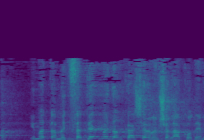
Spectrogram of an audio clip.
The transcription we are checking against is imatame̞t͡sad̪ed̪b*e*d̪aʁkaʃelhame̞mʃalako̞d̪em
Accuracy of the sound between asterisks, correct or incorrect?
correct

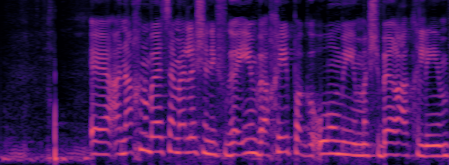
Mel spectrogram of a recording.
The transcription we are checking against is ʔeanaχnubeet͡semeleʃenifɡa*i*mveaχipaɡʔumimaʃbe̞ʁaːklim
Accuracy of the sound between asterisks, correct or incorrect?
correct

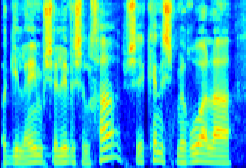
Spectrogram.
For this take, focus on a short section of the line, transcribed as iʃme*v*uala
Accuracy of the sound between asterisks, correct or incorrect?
incorrect: ʁ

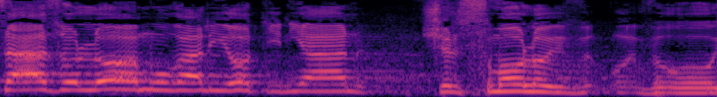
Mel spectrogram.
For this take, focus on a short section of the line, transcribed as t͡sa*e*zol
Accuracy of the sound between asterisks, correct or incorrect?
incorrect: a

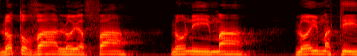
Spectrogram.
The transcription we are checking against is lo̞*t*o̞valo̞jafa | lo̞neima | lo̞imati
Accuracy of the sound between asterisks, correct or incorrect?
correct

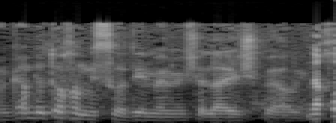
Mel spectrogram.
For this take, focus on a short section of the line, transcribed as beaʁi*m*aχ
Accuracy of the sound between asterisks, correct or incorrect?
incorrect: n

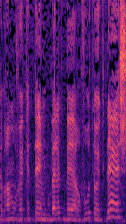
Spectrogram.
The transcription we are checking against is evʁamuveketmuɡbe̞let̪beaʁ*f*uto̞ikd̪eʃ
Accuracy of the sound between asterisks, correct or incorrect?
incorrect: v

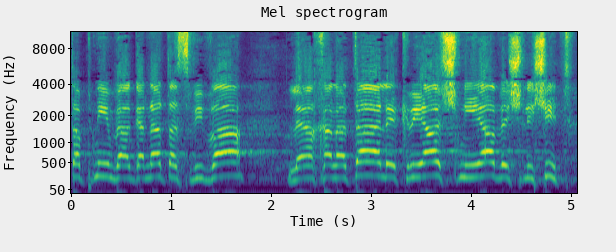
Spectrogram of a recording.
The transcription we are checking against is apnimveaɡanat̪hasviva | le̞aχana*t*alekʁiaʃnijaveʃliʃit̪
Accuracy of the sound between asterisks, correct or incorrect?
correct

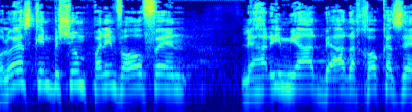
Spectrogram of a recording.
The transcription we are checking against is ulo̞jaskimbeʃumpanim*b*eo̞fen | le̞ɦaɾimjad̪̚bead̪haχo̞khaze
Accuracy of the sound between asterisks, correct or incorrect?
incorrect: v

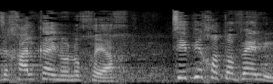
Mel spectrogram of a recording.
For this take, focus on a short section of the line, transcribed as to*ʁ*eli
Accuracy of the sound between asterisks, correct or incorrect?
incorrect: v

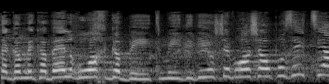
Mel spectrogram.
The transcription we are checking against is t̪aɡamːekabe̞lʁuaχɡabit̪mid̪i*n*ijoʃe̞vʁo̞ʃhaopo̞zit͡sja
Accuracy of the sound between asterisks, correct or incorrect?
incorrect: d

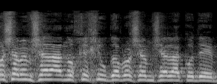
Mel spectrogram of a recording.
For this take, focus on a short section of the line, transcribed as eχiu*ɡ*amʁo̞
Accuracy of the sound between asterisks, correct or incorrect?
correct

